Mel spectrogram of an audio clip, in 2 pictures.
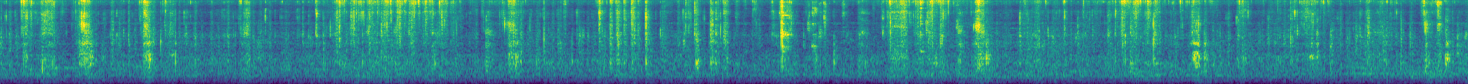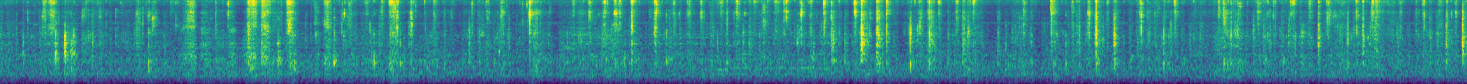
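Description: Close-miked eating sounds of rice and curry eaten by hand: wet chewing and mouth clicks, a dense irregular run of small sharp clicks throughout.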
